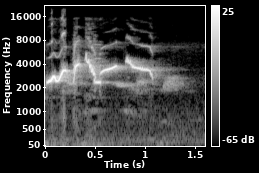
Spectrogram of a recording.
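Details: A short, bright phrase from an oriental magpie-robin: a rising whistle, a quick warble, then a long clear slurred note fading out.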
